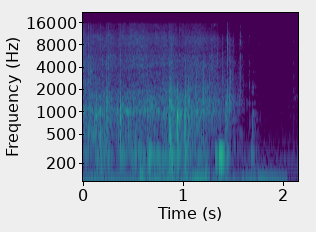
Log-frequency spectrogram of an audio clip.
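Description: Crinkling and rustling of clear plastic parts packaging being handled, with many small clicks, for about a second and a half before it dies away.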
